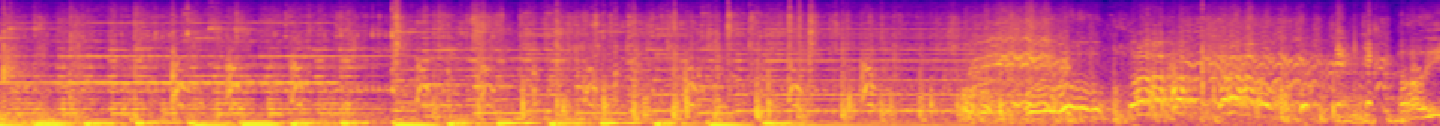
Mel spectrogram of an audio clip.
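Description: Film score music with a bouncing bass line for the first six seconds or so. From about eight seconds in, a horse whinnies loudly several times, with hooves striking the ground.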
